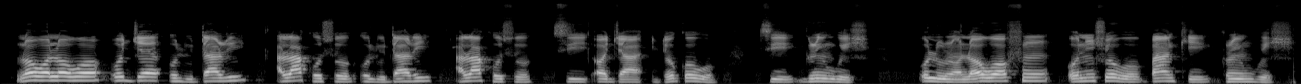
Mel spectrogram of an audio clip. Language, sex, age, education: Yoruba, male, 15-29, tertiary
